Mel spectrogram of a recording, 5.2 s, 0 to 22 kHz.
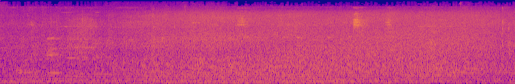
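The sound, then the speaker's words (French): A steady, loud roar of storm-driven waves and howling force 11 Beaufort wind at sea, heard aboard a rocking boat, with waves nearly 8 meters high; a dense wash of noise that never lets up, with the surge of surf rising and falling throughout. “Euh, c'est force 11, donc c'est la force la plus haute qu'il y a sur l'échelle Beaufort, c'est pour estimer le vent. C'est des vagues quasiment de 8 mètres.”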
